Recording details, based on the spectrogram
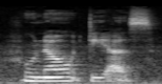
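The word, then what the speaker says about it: Junot Díaz: saw the world and the quote is from who know Diaz and that's how you say his name he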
